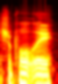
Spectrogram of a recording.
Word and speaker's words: Chipotle: the ultimate hack at Chipotle. All right, wait. You notice how we pronounced that last syllable in Chipotle? He's like Chipotle. Chipotle. He's like yeah. All right, it's got that weird thing.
